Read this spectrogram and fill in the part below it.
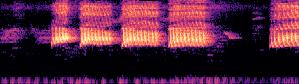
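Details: Asian pied starling singing to stimulate another bird: four harsh, buzzy, grating bursts each about a third of a second long, evenly spaced, with a low hum beneath.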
